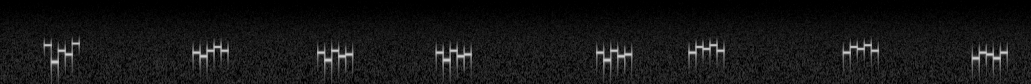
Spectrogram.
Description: Five-tone selective call (ZVEI), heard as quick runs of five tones, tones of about 70 ms. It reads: 01755 64797 62745 62745 62745 69807 69807 36536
